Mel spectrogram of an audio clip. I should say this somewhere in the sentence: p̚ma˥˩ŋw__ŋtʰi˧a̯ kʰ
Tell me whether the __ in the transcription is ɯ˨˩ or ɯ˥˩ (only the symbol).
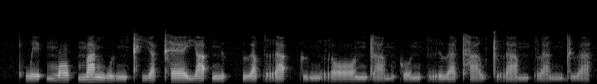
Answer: ɯ˨˩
